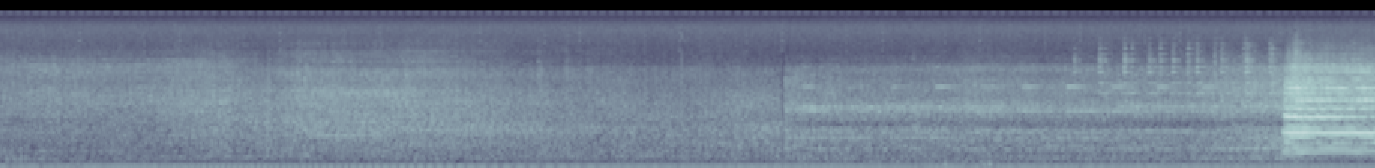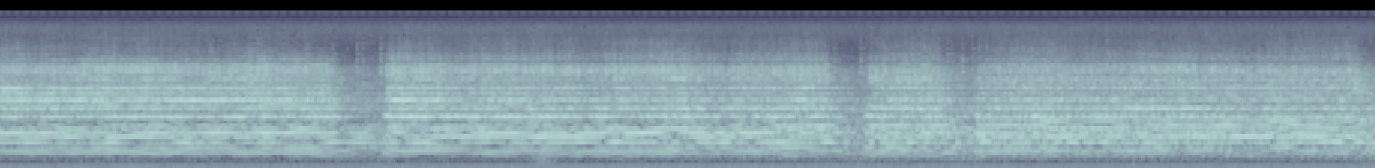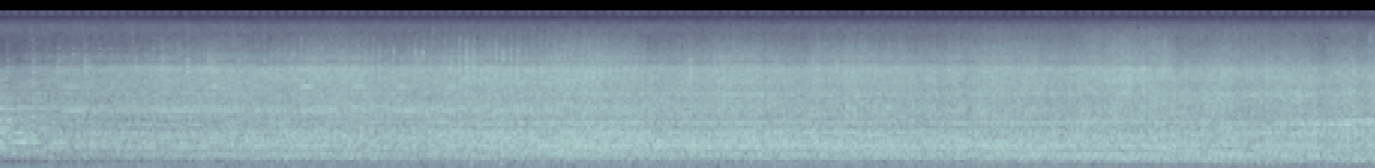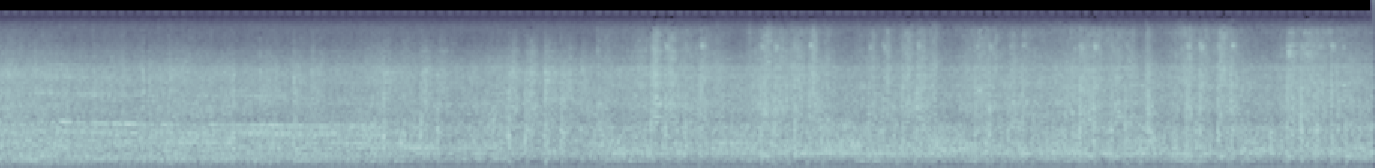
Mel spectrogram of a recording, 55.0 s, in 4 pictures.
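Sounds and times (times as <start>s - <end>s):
diesel locomotives working: 0.0s - 55.0s
wheels clicking over rail joints: 9.1s - 13.0s, 27.7s - 36.2s, 39.3s - 55.0s
locomotive air horn blast: 12.8s - 28.4s.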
